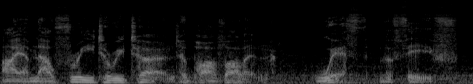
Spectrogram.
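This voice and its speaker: A towering horned warlord in a game cutscene, his voice extremely deep and gravelly, rolling out slow, formal, commanding words. The pitch swings widely for all its depth, and a layer of noise sits under the game audio. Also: big pitch swings, heavily acted. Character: towering horned warrior leader, stern and proud. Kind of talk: video game cutscene acting.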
